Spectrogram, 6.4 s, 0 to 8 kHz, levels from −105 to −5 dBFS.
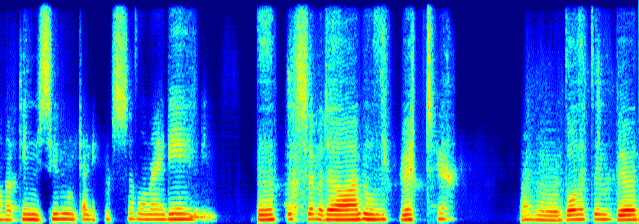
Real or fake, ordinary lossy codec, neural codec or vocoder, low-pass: fake; none; codec, 16 kHz, 0.5 kbps, X-Codec, HuBERT features, trained on general audio; none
